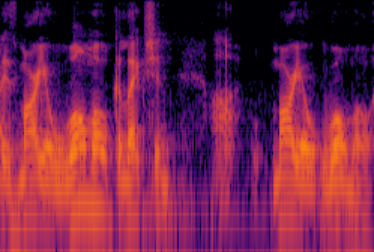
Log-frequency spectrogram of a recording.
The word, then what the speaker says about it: Uomo: Mario Uomo, I know it sounds like it's spelled with a W, but it's not. It's an Italian word, so it's you.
